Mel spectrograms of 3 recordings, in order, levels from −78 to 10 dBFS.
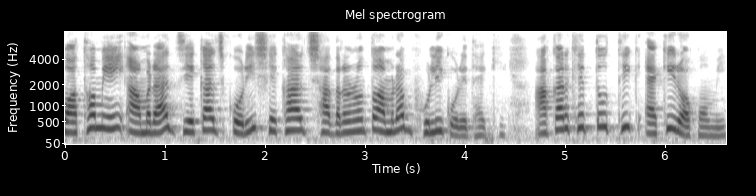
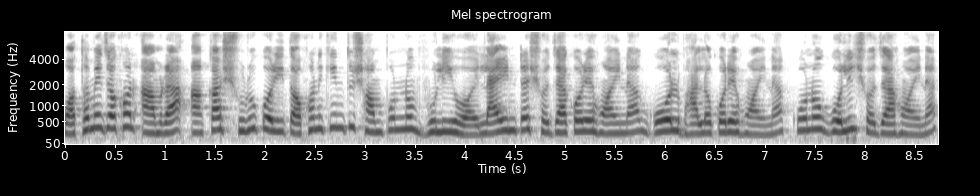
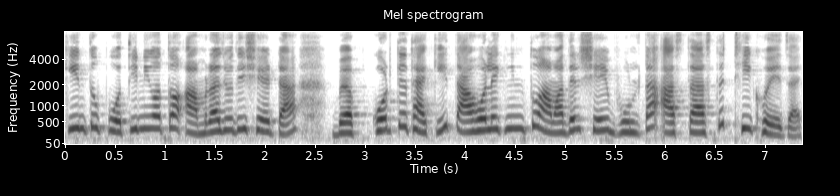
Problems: none marked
